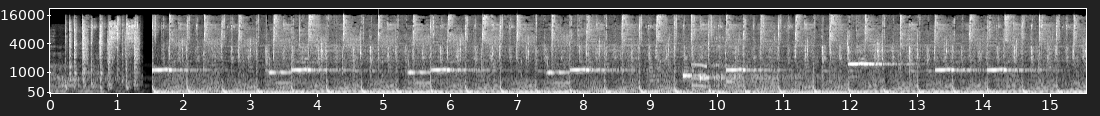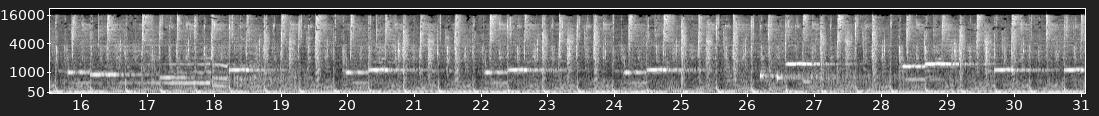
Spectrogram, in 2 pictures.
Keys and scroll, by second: 1.3 0, 1.6 Return, 8.6 Escape, 17.4 Escape.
